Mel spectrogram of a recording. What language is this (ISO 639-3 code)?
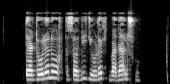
pus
